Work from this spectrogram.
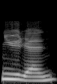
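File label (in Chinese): "女人" Chinese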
